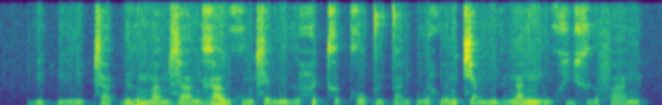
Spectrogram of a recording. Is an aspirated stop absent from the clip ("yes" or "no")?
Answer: yes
